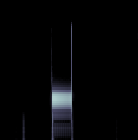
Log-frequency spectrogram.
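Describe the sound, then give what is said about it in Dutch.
A single short, steady electronic telephone tone sounds once as a call is placed through phone-calling equipment while waiting for an answer. It is a mid-pitched, moderately loud beep heard alone, followed by a brief click. “Kijk of ze opneemt.”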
